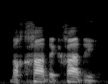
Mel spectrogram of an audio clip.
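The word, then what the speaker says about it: Makgadikgadi: Well, it's not unusual for Southern Africa, but so this is pronounced Makadikadi, and so that the G is pronounced H. Um, and where it gets that actually is that's how G is pronounced in Afrikaans.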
